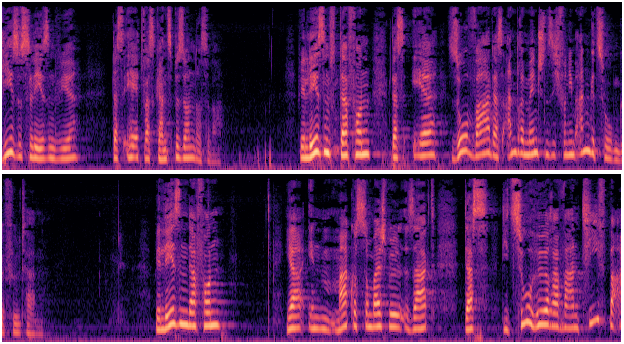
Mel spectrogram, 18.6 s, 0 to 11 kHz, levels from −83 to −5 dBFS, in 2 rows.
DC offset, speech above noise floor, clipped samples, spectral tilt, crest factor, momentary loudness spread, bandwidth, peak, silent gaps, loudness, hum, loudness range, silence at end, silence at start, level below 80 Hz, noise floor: 0.2%; 36 dB; under 0.1%; -4 dB/octave; 20 dB; 13 LU; 10.5 kHz; -6 dBFS; none; -23 LUFS; none; 6 LU; 0 s; 0 s; -54 dBFS; -59 dBFS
